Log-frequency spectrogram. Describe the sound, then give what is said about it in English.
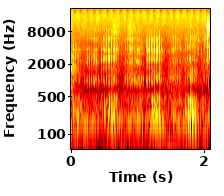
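Soft purring from a chunky cat lying on someone's lap and chest, very faint, a low rumbling with gentle rhythmic swells as it breathes in and out. “I wonder if you can hear the cat purring in the microphone.”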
